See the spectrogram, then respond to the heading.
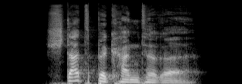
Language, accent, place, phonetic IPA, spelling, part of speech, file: German, Germany, Berlin, [ˈʃtatbəˌkantəʁə], stadtbekanntere, adjective, De-stadtbekanntere.ogg
- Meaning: inflection of stadtbekannt: 1. strong/mixed nominative/accusative feminine singular comparative degree 2. strong nominative/accusative plural comparative degree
